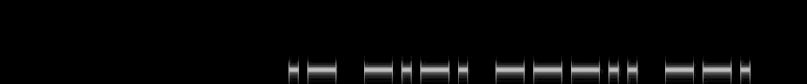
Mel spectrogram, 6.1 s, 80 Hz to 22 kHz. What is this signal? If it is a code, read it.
Morse code, heard as a keyed tone, about 17 wpm, 700 Hz. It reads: AC8G
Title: USA Call Signs - 4 Characters - Repeated 2x - 17wpm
